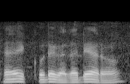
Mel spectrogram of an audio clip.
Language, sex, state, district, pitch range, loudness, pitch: Chakma, male, Tripura, Dhalai, 105-120 Hz, -15 LUFS, 115 Hz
